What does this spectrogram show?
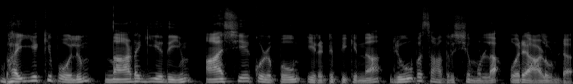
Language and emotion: Malayalam, neutral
